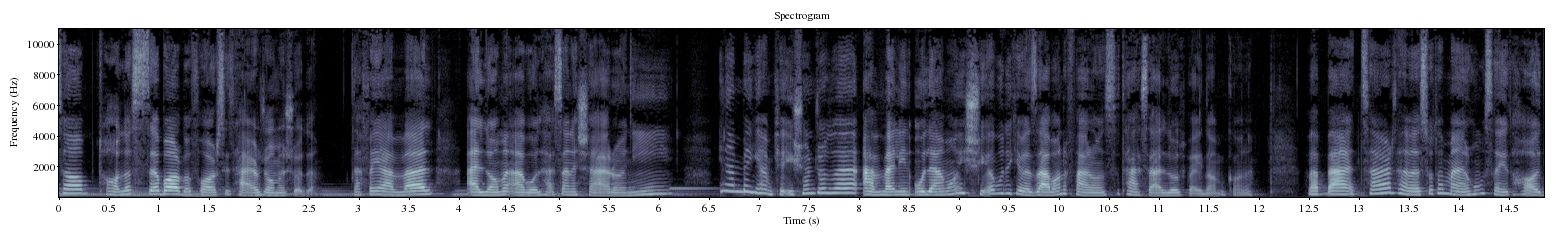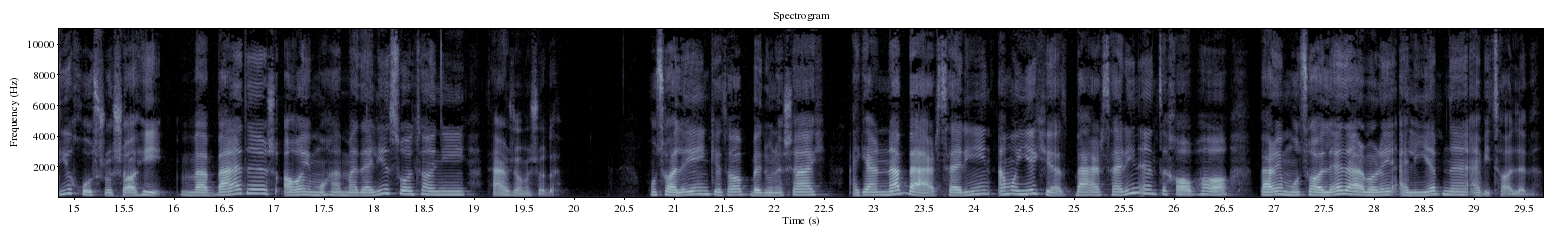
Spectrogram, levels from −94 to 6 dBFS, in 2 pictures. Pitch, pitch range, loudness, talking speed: 190 Hz, 175-225 Hz, -29 LUFS, 130 wpm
